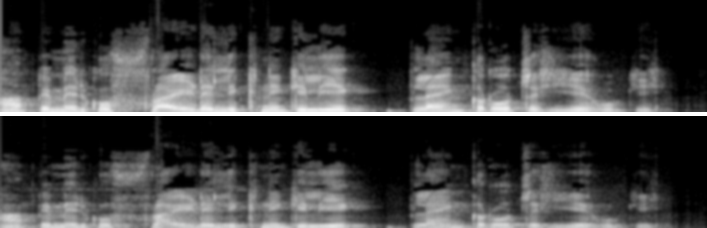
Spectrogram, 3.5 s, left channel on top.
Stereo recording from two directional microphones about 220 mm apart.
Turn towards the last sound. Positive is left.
turn(degrees=40)  # may be behind; listen again after turning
